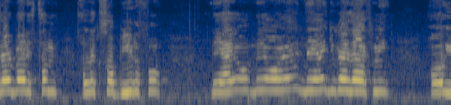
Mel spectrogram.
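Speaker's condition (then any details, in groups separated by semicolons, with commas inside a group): Cerebral palsy; uses a wheelchair, had surgery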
